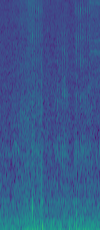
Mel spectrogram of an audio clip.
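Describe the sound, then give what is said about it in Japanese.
A very sleepy cat named DJ Maf purrs steadily and softly, a low continuous rumbling with a gentle rhythmic pulse and no talking over it. “もうすごい眠そうだね。”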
